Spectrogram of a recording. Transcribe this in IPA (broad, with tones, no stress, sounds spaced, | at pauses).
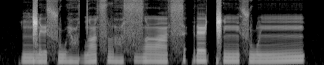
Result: ŋ͡ǁ ɪ˨˩ s w e̤˨˩ dˤ ĩ˨˥ s ðˤ e̤˧ s zˤ ã˥˧ s | ɾ ɛ˥ ǁ ĩː˧ s w ĩː˨˥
